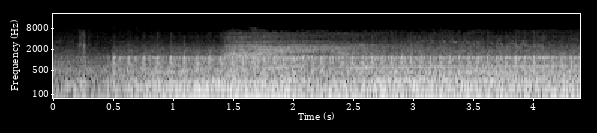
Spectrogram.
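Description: Car engine running as the vehicle drives off: a loud, steady mid-low rumble that swells over the first second and a half, then holds even.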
